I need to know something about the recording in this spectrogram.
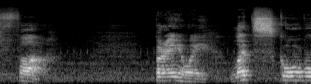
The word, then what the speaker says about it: pho: It's pronounc it's spelled pho, but is actually pronounced fu.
